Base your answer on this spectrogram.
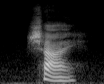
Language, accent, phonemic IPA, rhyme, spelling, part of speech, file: English, US, /ʃaɪ/, -aɪ, shy, adjective / verb / noun, En-us-shy.ogg
- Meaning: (adjective) 1. Easily frightened; timid 2. Reserved; disinclined to familiar approach 3. Cautious; wary; suspicious 4. Short, insufficient or less than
